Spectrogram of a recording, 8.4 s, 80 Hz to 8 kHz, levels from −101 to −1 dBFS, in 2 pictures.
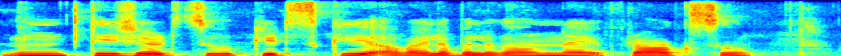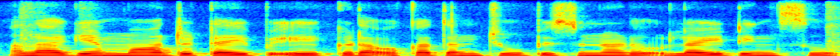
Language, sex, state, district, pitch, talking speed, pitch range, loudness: Telugu, female, Andhra Pradesh, Sri Satya Sai, 220 Hz, 115 wpm, 215-225 Hz, -15 LUFS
